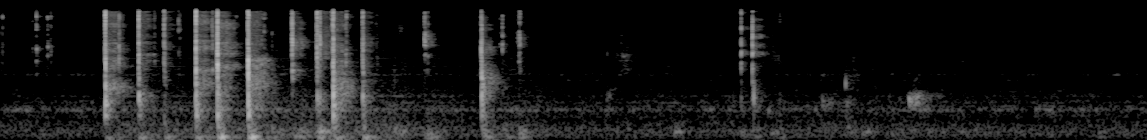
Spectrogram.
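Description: Computer keyboard being typed on: a quick run of about a dozen keystrokes entering a password, then one more click about a second later.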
